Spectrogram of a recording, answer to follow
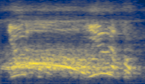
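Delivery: slow, loud, marvelling call; excited, drawn out. Real, not acted. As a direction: stretch out each beautiful in awe. Commentator marvels at move.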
